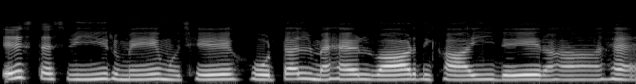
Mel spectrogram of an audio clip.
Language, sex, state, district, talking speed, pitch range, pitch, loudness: Hindi, female, Madhya Pradesh, Katni, 95 wpm, 220-240 Hz, 225 Hz, -15 LUFS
